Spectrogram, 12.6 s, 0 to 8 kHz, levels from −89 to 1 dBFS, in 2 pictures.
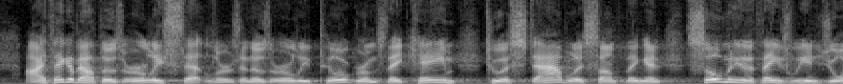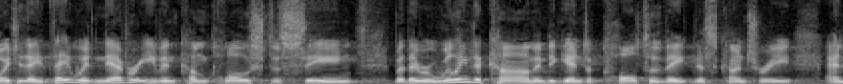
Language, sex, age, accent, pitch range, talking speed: English, male, 50-69, American, 135-185 Hz, 215 wpm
